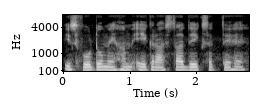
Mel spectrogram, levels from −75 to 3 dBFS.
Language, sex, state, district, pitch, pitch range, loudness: Hindi, male, Arunachal Pradesh, Lower Dibang Valley, 140 Hz, 140-145 Hz, -15 LUFS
